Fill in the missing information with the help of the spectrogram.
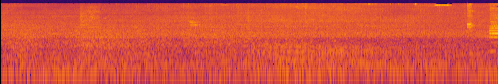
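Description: Street traffic ambience: a steady rumble of motor traffic going by, with faint voices.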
